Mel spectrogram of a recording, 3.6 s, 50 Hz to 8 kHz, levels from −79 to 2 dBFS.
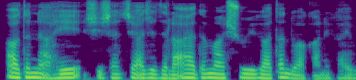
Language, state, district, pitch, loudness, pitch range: Idu Mishmi, Arunachal Pradesh, Lower Dibang Valley, 145 Hz, -15 LUFS, 135-155 Hz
